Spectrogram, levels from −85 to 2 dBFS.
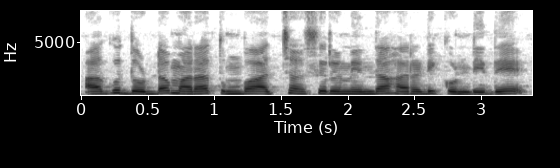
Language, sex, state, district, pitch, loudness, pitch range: Kannada, female, Karnataka, Bangalore, 200 Hz, -12 LUFS, 190-215 Hz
